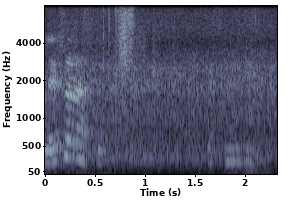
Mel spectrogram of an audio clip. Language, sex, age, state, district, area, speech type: Sanskrit, female, 45-60, Tamil Nadu, Coimbatore, urban, spontaneous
